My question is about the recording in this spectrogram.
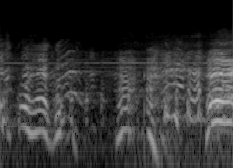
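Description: Quiet human voices: low murmured talk mixed with snickering laughter.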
